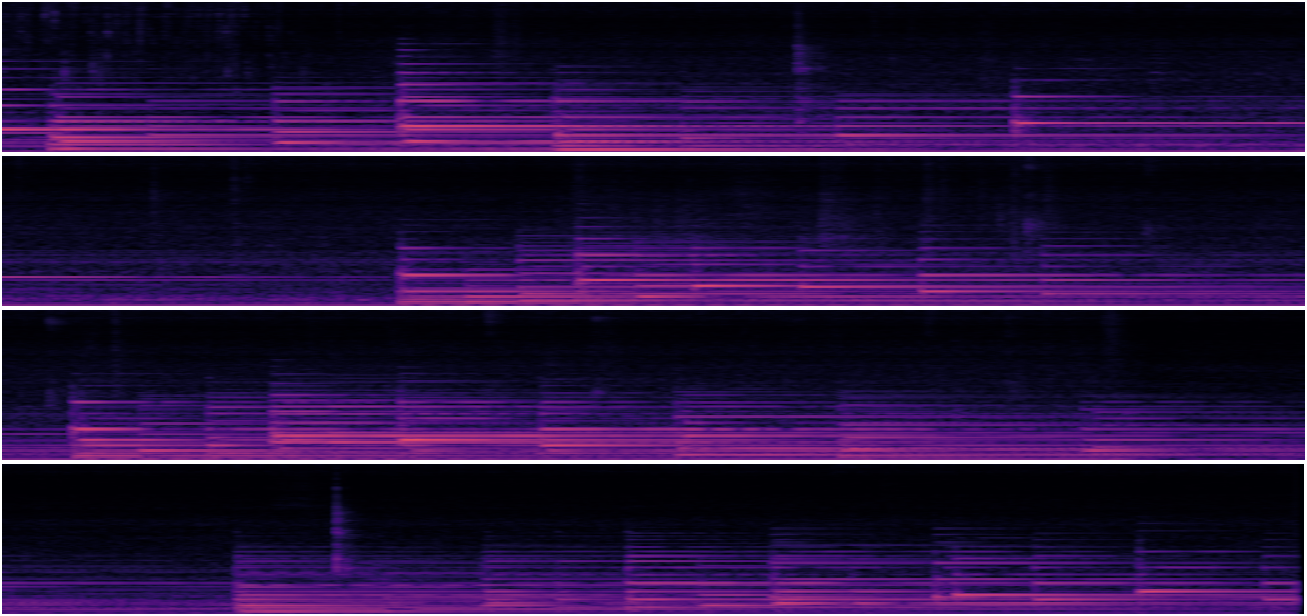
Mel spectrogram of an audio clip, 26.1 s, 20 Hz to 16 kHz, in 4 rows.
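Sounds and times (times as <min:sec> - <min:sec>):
gentle piano melody: 0:00.0 - 0:26.0.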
